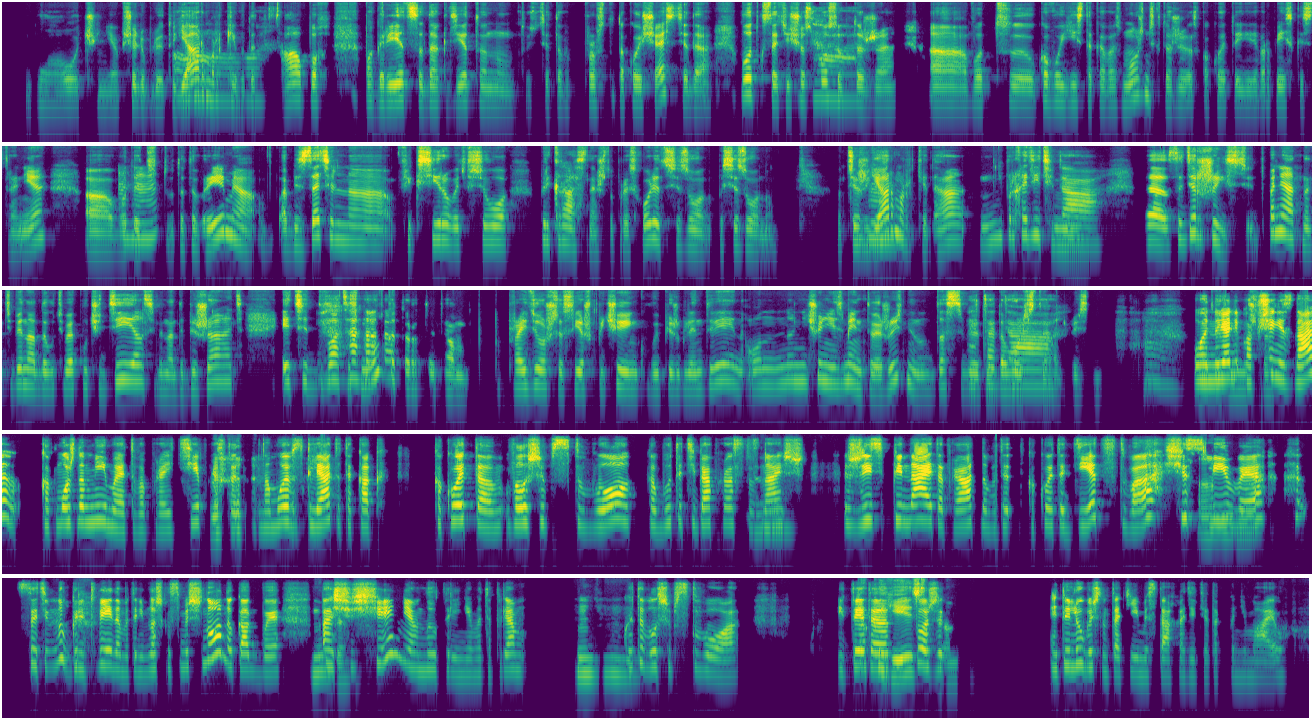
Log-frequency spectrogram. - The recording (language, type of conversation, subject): Russian, podcast, Что вы делаете, чтобы снять стресс за 5–10 минут?
- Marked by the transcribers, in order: drawn out: "О"; tapping; laugh; sigh; laugh; laughing while speaking: "детство"; chuckle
